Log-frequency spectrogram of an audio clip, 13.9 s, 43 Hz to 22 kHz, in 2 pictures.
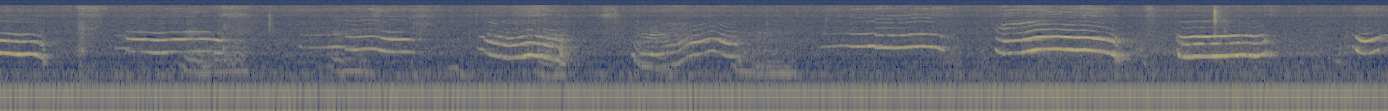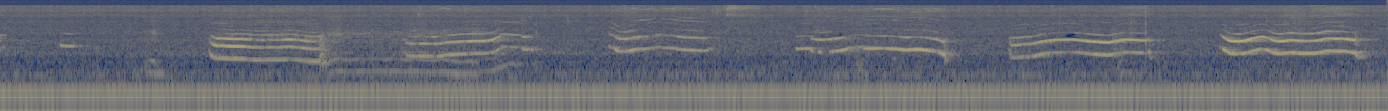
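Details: Newborn field-type Labrador Retriever puppies, just born to the mother biscuit, 2017 JFA grand champion, give many arched, whining squeals that rise then fall, overlapping almost without pause over a steady low mechanical hum.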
